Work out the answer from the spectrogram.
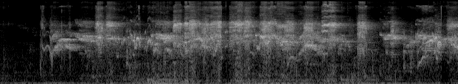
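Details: After a brief quiet start, pet parakeets at morning feeding burst into lively high twittering and squawks, a crowded, warbling stream of short chirps on an autumn day.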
